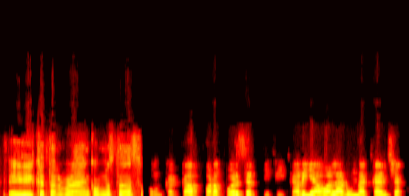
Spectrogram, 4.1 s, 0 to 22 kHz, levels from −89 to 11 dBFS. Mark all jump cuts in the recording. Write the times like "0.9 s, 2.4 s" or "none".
1.4 s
